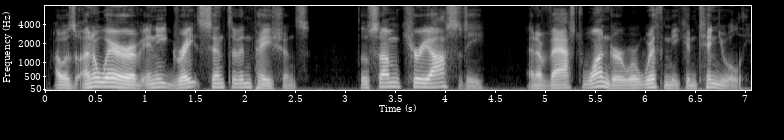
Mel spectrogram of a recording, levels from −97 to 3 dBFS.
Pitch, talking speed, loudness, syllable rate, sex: 110 Hz, 170 wpm, -20 LUFS, 6.0 syllables/s, male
